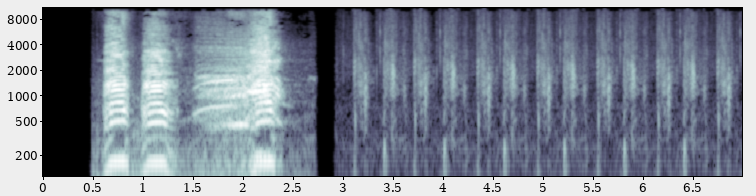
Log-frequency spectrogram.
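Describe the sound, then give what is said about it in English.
A goose honks three loud, harsh, nasal times, the third call longer than the first two, followed by a run of faint, evenly spaced light taps. “Goose.”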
